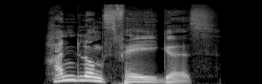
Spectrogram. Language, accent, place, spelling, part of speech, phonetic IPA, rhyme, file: German, Germany, Berlin, handlungsfähiges, adjective, [ˈhandlʊŋsˌfɛːɪɡəs], -andlʊŋsfɛːɪɡəs, De-handlungsfähiges.ogg
- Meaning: strong/mixed nominative/accusative neuter singular of handlungsfähig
